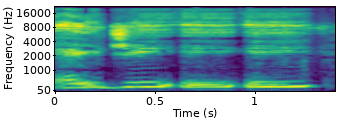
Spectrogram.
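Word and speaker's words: Agee: The AG family, A-G-E-E. Some call it Aggie family, but it's AG or Aggie family, ever how you want to pronounce it, but A-G-E-E.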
